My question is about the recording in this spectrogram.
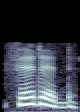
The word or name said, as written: fitted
